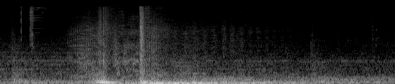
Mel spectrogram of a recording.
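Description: A magic blast booms and rumbles away.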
